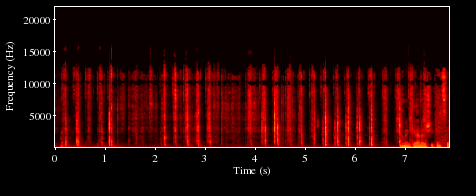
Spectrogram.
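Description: An ink dauber taps rapidly against a strip of paper.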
